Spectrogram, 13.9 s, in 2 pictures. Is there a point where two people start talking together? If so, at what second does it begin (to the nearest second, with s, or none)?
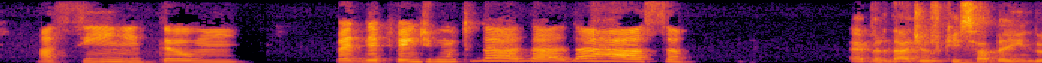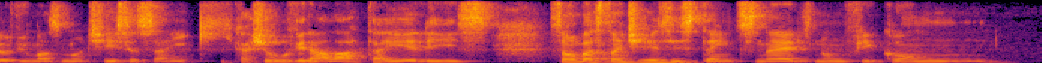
none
